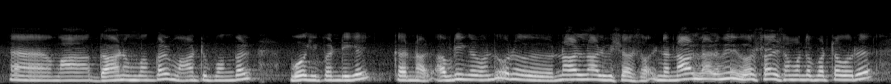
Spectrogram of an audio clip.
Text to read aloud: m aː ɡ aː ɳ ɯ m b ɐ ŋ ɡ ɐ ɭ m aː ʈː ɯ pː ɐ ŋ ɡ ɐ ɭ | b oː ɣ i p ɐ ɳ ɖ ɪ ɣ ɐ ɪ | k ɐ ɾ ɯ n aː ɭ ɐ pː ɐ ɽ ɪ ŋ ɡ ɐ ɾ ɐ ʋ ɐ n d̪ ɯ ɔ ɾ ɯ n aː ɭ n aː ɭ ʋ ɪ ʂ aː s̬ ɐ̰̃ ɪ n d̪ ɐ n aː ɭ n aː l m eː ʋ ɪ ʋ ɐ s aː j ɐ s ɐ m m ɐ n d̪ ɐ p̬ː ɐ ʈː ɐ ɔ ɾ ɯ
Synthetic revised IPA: m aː ɡ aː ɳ ɯ m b ɐ ŋ ɡ ɐ ɭ m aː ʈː ɯ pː ɐ ŋ ɡ ɐ ɭ | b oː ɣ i p ɐ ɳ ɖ ɪ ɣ ɐ ɪ | k ɐ ɾ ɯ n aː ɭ ɐ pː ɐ ɽ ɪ ŋ ɡ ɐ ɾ ɐ ʋ ɐ n d̪ ɯ ɔ ɾ ɯ n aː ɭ n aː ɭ ʋ ɪ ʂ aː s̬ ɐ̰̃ ɪ n d̪ ɐ n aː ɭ n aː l m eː ʋ ɪ ʋ ɐ s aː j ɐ s ɐ m b ɐ n d̪ ɐ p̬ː ɐ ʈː ɐ ɔ ɾ ɯ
